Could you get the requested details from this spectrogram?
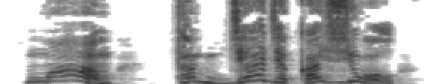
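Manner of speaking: blurted, loud, high-pitched exclamation. A girl suddenly calls out to her mother, exclaiming loudly. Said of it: "громко воскликнула Полина".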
